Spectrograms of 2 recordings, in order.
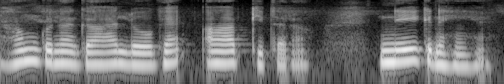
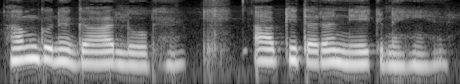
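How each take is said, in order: First: The pause comes after 'aapki tarah'. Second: The pause comes after 'log hain'. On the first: The speakers and the listener are both sinners. The speaker calls it wrong. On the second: The speakers are sinners, unlike the virtuous listener. The speaker calls it right.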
